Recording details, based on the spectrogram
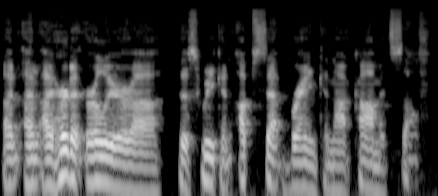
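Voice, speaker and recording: A man's voice: medium pitch, normal speed, fairly bright tone. A middle-aged man speaks in a mid-range voice as a coach on a live video call. His delivery is conversational and explanatory, the way someone walks listeners through examples. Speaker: couples coach. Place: indoor room, video call.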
